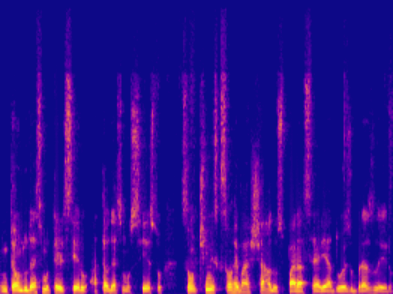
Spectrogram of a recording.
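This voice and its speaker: The voice has a dark, mellow tone and fairly even intonation at a moderate pace. The sound is dry and close, with no echo. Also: man, medium pitch for a man. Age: 20s. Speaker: sports podcast host. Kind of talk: casual chat.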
